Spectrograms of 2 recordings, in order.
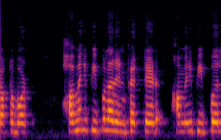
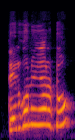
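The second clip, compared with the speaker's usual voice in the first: surprised; 9 semitones higher, 4 dB louder, faster than usual. Real, not acted. Reacting to chat comments live.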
